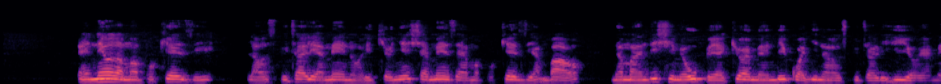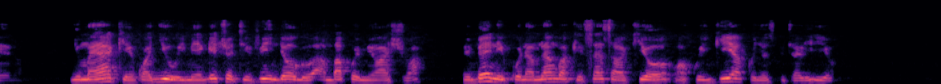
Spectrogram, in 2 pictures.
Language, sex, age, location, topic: Swahili, male, 25-35, Dar es Salaam, health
